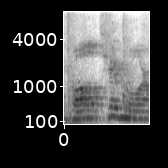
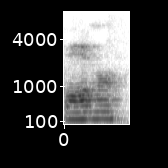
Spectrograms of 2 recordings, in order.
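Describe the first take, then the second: First: All three syllables are pronounced in standard accent. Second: The middle syllable is dropped in local accent. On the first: "Instead of saying Baltimore" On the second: "we just call it Balmer"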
